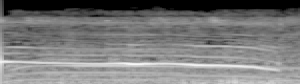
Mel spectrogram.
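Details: Domestic cat giving a long drawn-out meow, a steady tone held for nearly two seconds that sags slightly in pitch at the end, with rich overtones and little else audible.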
